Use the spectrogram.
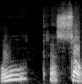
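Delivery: ultrassom with weight on the last syllable som. Answering a quiz question on the stressed syllable of ultrassom, stress on last syllable som. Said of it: "Qual que ficou mais forte? A última, né? O som".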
